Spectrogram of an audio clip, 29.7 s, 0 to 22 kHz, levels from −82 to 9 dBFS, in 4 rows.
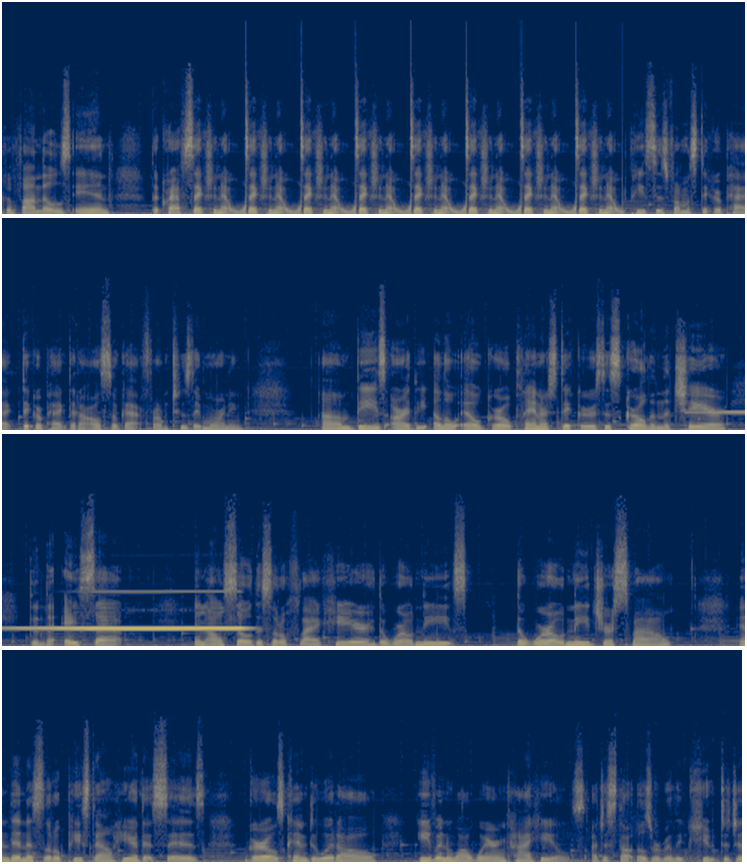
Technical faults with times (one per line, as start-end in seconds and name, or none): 2.43-6.20 broken-record loop
14.24-17.45 loudspeaker feedback squeal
